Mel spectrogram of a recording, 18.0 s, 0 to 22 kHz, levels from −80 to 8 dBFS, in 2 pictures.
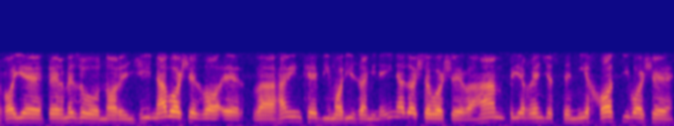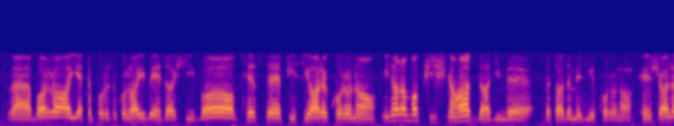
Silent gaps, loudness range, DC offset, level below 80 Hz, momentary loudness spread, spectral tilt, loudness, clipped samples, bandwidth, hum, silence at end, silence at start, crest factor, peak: none; 4 LU; under 0.1%; -66 dBFS; 14 LU; -2 dB/octave; -20 LUFS; under 0.1%; 4.1 kHz; none; 0 s; 0.05 s; 18 dB; -2 dBFS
